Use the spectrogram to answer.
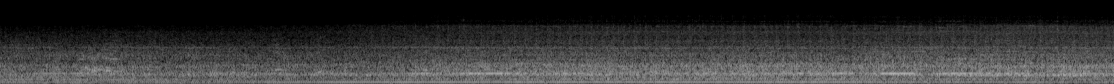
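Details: Circa-1952 Austin 6-cylinder petrol truck just revived after about 20 years standing: steady, even low idle with smooth hum and no ticking or missing; normal idle, owner unsure of a slight miss, hears no burnt valve, found a lead pulled from the distributor cap.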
